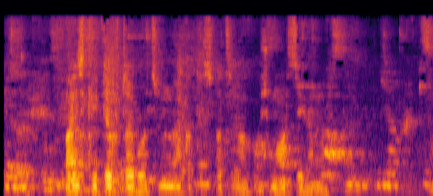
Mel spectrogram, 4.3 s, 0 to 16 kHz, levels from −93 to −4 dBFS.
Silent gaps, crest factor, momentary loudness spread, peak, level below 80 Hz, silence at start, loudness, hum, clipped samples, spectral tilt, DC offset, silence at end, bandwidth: none; 22 dB; 13 LU; -2 dBFS; -46 dBFS; 0.05 s; -24 LUFS; none; under 0.1%; -4.5 dB/octave; under 0.1%; 0 s; 11.5 kHz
